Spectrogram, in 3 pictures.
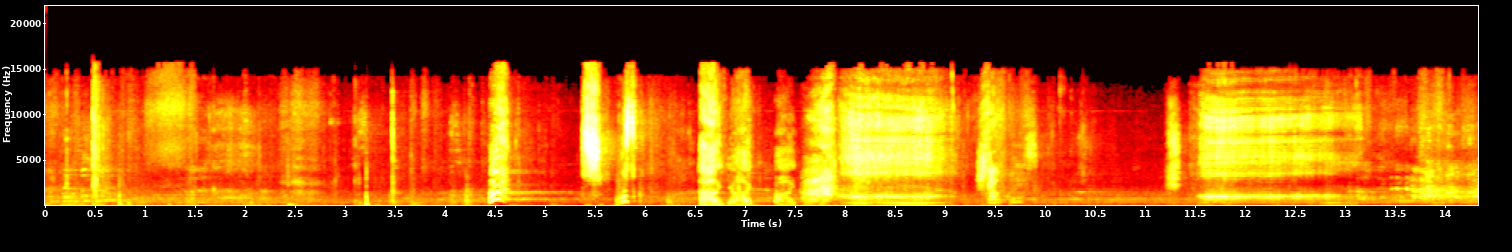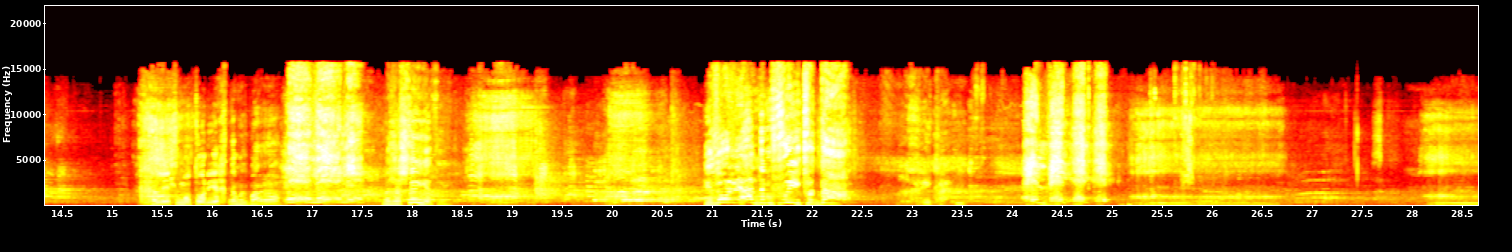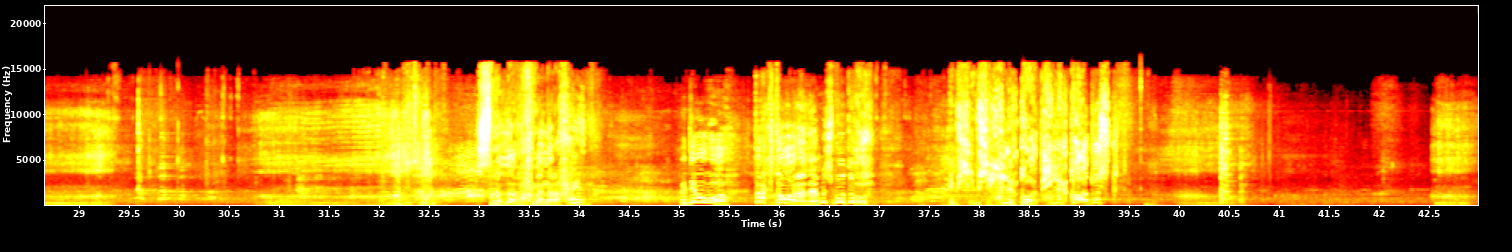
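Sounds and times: exaggerated snoring: 0:07.9 - 0:09.2, 0:11.4 - 0:13.3, 0:18.6 - 0:19.3, 0:24.2 - 0:26.8, 0:28.0 - 0:29.5, 0:30.7 - 0:32.6, 0:39.8 - 0:40.8, 0:42.5 - 0:42.9.

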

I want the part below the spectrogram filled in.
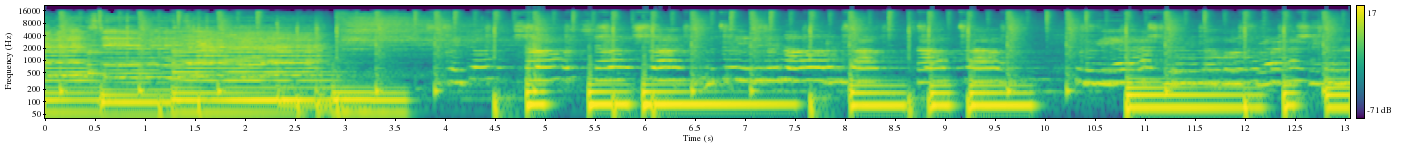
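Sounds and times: child singing a pop song: 0:00.0 - 0:02.8, 0:03.9 - 0:13.0
backing track of bass and drums: 0:00.0 - 0:13.0.

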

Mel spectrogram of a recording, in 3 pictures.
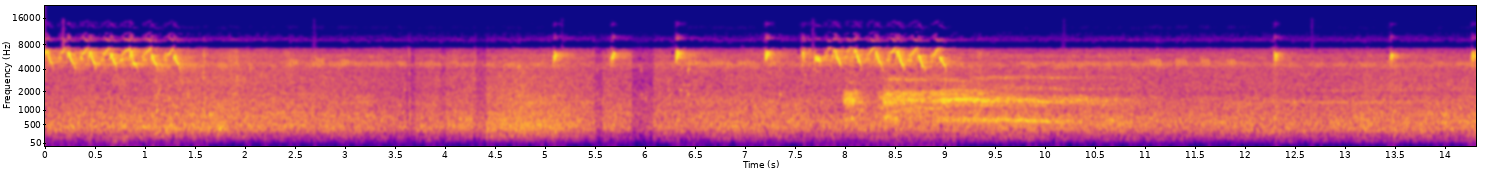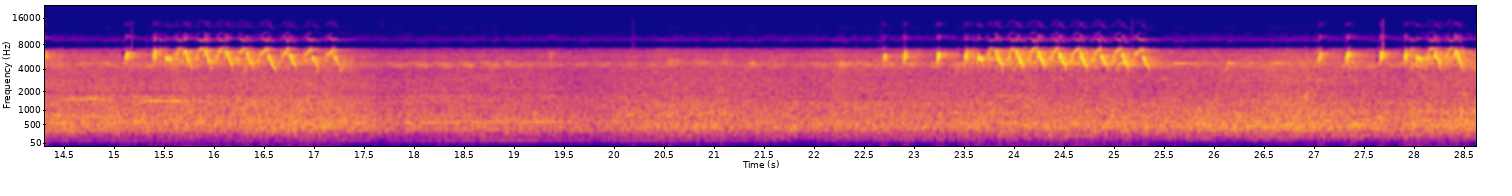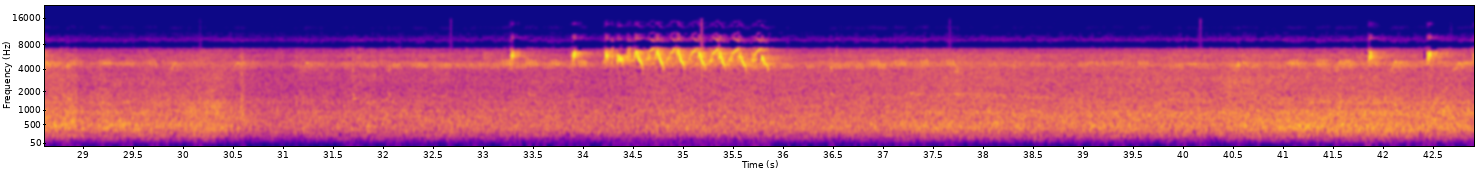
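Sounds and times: insects trilling: 0:00.0 - 0:42.9
outdoor background noise: 0:00.0 - 0:42.9.

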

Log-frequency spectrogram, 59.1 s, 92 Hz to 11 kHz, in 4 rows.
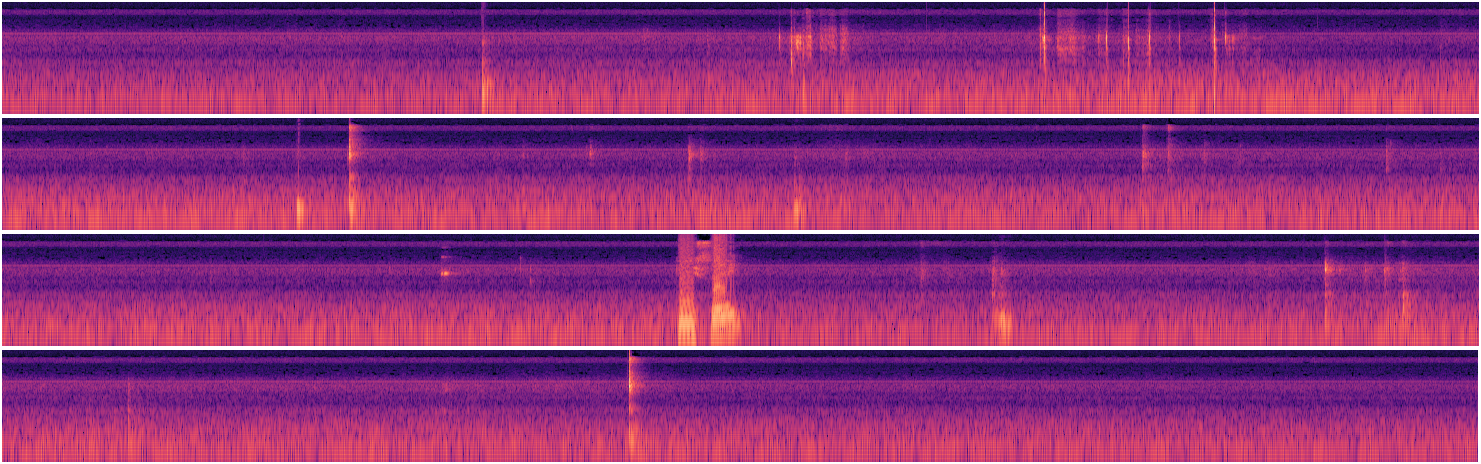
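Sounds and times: low electrical hum: 0:00.0 - 0:59.0.

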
